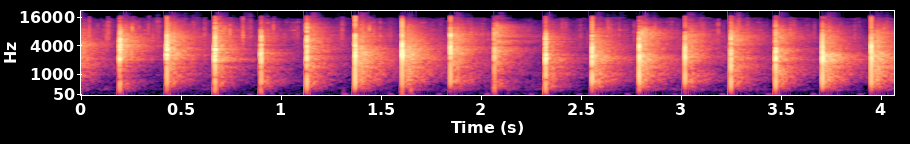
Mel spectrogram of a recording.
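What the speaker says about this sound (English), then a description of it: "Matter of fact, give yourself a round of applause." A single pair of hands claps in a steady, even rhythm, about four sharp claps per second, close and crisp with no voices over it.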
